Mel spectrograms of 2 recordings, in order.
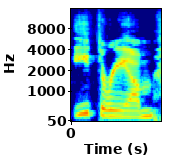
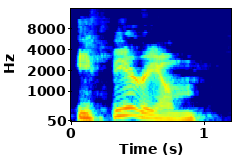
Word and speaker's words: Ethereum: Ethereum. – I don't even think you're saying it right. I think it's Ethereum.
